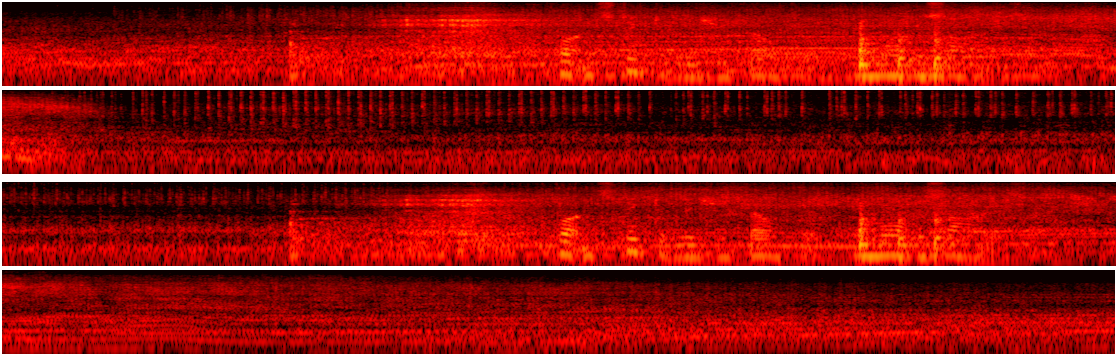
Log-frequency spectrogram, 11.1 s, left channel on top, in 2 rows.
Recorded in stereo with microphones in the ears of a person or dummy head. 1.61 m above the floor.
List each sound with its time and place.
1.4 s a drawer: 5° left (ahead or behind), 3.5 m
2.8 s a woman speaking: 20° right (ahead or behind), 1.1 m
4.3 s knocking: 5° left (ahead or behind), 1.0 m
